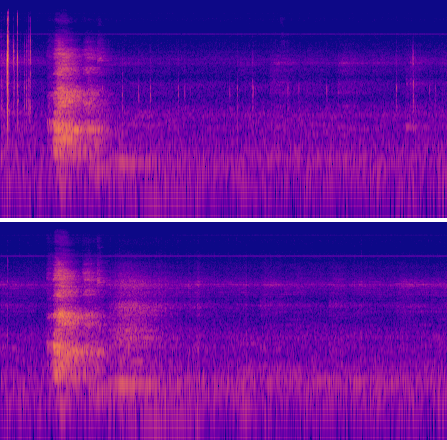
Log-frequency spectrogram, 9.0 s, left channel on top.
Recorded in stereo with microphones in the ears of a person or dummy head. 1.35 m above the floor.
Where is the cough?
10° right (ahead or behind), 0.9 m.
